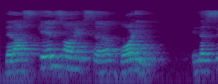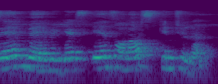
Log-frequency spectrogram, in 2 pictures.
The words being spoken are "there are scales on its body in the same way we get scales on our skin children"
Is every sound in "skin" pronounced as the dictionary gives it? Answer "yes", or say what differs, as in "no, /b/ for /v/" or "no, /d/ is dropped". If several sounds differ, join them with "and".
yes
